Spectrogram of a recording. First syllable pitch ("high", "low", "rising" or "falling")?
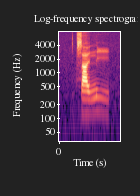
high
